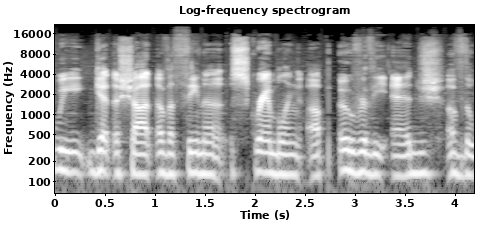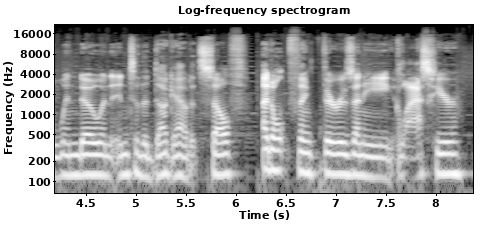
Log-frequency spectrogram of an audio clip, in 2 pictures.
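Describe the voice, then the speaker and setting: A man's voice: medium pitch, flat delivery, moderate pace, hardly any pauses, fairly bright tone, faint music behind. A man narrating and refereeing a tabletop roleplaying game as game master.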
